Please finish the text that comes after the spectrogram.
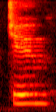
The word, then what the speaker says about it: tomb: Then words that end with a silent letter, we've got tomb, we've got thumb, womb, bomb. Then we have dam, hem, column, and autumn. So common letters there, it's the N at the end and the B at the end.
